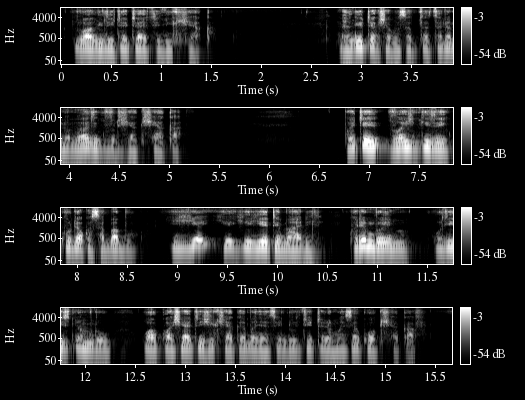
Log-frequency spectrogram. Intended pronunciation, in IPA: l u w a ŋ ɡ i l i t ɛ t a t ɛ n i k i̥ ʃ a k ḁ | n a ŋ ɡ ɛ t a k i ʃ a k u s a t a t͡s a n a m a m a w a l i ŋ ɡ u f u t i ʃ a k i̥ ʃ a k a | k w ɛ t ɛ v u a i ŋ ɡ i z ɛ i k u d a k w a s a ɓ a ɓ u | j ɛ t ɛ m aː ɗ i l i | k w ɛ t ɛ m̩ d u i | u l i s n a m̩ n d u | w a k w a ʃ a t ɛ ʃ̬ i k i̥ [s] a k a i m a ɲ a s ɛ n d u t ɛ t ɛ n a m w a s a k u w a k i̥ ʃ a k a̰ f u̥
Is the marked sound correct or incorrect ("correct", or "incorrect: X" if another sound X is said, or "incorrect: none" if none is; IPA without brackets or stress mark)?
incorrect: ʃ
